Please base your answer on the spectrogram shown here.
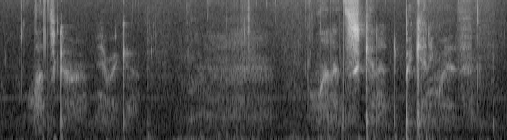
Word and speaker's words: Lynyrd Skynyrd: Leard skinn beginning with pronounced le skin released in 1973.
